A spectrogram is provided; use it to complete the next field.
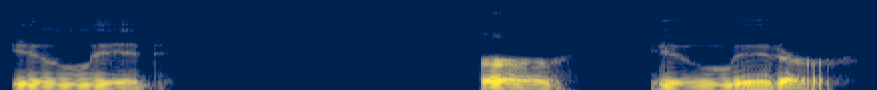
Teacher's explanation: the T is pronounced with a D between vowels.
